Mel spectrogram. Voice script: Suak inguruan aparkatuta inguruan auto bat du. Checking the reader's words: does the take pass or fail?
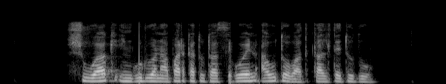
fail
